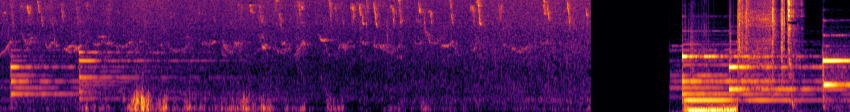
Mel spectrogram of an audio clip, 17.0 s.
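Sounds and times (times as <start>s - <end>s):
birds chirping and singing: 0.0s - 11.6s.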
